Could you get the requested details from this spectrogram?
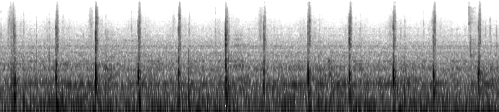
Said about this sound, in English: The room is eerily quiet and still, and you can hear what sounds like footsteps in a hallway running.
